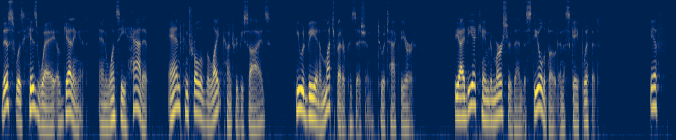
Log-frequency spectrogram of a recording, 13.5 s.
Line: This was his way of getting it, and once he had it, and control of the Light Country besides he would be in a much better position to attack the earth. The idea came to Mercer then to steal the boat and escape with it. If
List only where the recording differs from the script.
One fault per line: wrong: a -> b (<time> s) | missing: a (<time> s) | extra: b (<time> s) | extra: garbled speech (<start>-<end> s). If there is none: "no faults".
no faults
